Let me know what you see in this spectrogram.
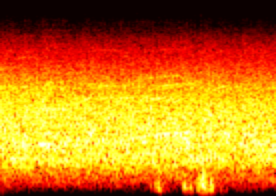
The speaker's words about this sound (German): Aber warte, ich gebe euch mal dafür, dass ihr euch dazugeschaltet habt, bekommt ihr mal einen kleinen Applaus von mir.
